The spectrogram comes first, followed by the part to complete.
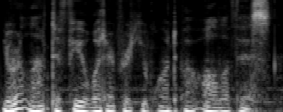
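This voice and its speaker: A man playing a gentle, apologetic demon who comforts lost souls in an ASMR roleplay, speaking softly and hesitantly. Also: medium pitch, animated, fairly quick, faint music behind, natural voice. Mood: comforting, indignant. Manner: soft, soothing, hesitant with stammers. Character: gentle, apologetic male demon soul collector comforting the newly dead. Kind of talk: ASMR roleplay audio drama.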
